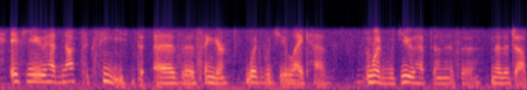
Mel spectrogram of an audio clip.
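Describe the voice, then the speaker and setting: This woman speaks at a moderate pace. Noticeable background noise sits behind her voice. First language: French. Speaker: TV interviewer. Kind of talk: interview.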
